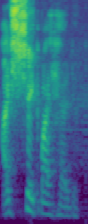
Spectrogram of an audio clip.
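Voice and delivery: ordinary talk, nothing marked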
